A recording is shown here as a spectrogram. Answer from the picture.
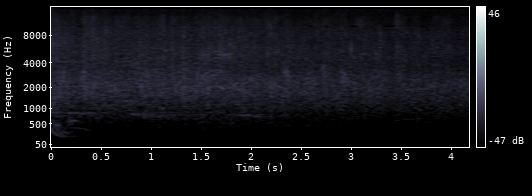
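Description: Faint applause from a congregation, thinning out and dying away within about two and a half seconds, followed by near silence.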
